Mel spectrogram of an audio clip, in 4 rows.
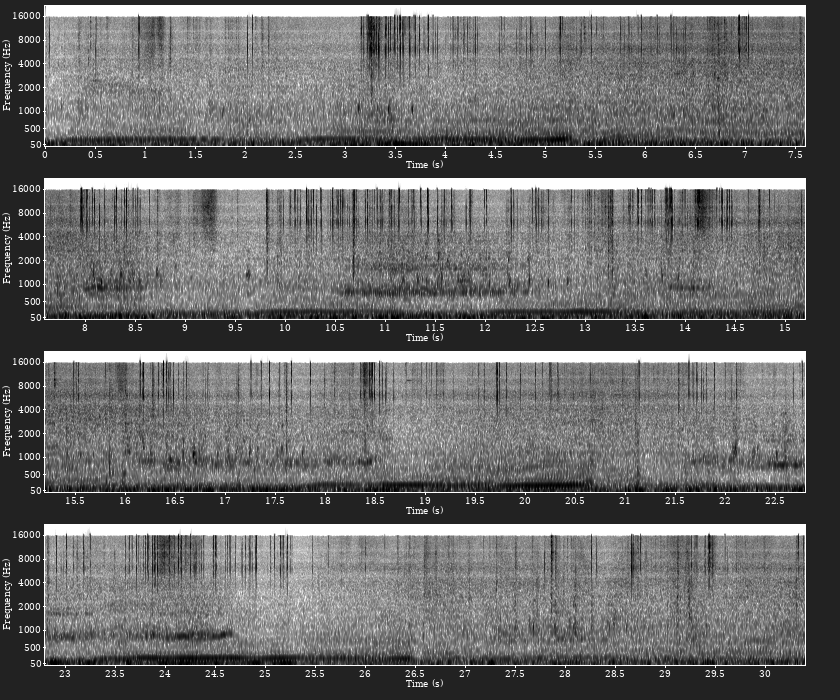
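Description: Pontiac G8's engine heard from inside the cabin, repeatedly climbing in pitch and dropping back as the car accelerates and lifts through an autocross course.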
